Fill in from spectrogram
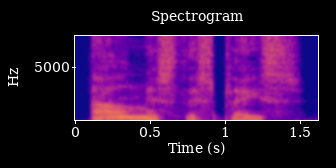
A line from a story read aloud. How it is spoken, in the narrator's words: she said almost wistfully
